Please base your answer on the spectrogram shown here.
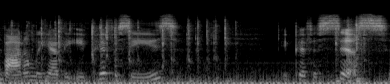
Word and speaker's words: epiphysis: we have the epiphyses epiphysis is how you would pronounce that pronounce that and on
